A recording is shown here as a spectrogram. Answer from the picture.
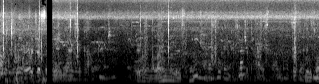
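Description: Indistinct talk among several people, with a brief dropout of all sound about a second in.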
